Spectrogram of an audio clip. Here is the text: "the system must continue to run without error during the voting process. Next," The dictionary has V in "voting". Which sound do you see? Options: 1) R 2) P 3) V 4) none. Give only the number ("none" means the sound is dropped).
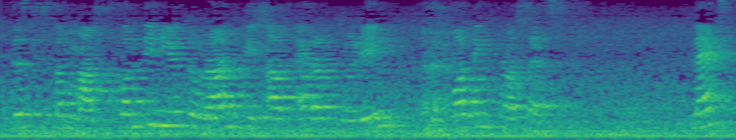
2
